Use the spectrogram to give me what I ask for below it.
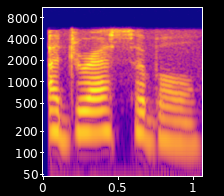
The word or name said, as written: addressable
